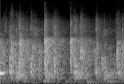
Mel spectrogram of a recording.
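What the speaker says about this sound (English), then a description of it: "If we could give a round of applause to Sara." Applause for a guest speaker at a live entrepreneurship session, several bursts of hand clapping close by over a little over a second, with faint voices mixed in.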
